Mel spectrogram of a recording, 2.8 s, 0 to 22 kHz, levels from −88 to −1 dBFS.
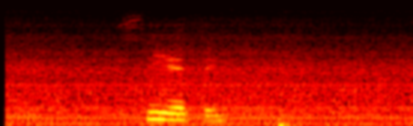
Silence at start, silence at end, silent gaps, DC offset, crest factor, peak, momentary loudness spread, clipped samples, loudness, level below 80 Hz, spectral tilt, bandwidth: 0.05 s; 0 s; none; under 0.1%; 20 dB; -8 dBFS; 19 LU; under 0.1%; -26 LUFS; -42 dBFS; -7 dB/octave; 13 kHz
